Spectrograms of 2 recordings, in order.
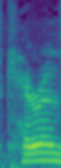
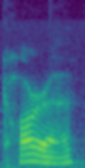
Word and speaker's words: Kara: yes, That's not how you pronounce her name. It's Kara Zor-El, not Kara.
